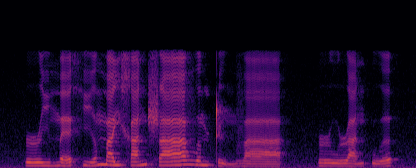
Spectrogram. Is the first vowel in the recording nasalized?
no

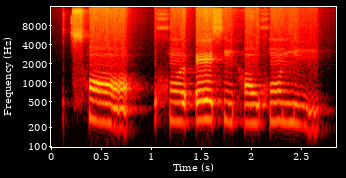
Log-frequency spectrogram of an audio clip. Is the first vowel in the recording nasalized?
yes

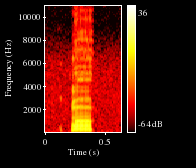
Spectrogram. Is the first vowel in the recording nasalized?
yes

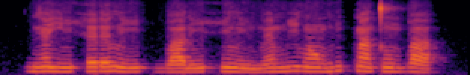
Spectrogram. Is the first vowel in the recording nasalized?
yes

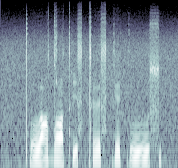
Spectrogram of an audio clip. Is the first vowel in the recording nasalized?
no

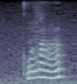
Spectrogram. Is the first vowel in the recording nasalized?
yes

